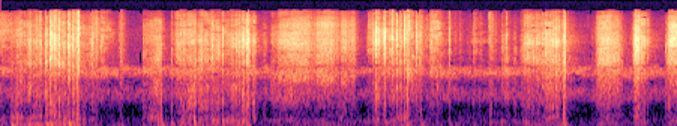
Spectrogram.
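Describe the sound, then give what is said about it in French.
Scissors snip and crinkle through a thin, easily torn material while someone cuts out rounded shapes and carefully works around narrow arm pieces. Many quick, papery cuts and rustles run in an uneven rhythm, with no voices. “Je découpe tout ce qui est arrondi. Faut faire attention avec les bras parce que ça se déchire facilement.”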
